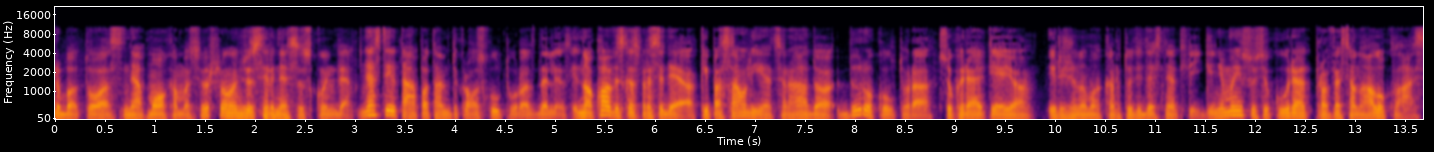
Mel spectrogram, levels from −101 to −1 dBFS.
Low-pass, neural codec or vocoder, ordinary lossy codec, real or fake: 9.9 kHz; none; AAC, 32 kbps; real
